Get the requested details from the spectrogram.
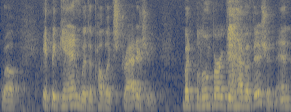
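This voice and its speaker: Amid audible room echo, a man with a fairly high pitch and ordinary pitch variation talks at a moderate pace. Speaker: architect. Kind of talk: lecture.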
